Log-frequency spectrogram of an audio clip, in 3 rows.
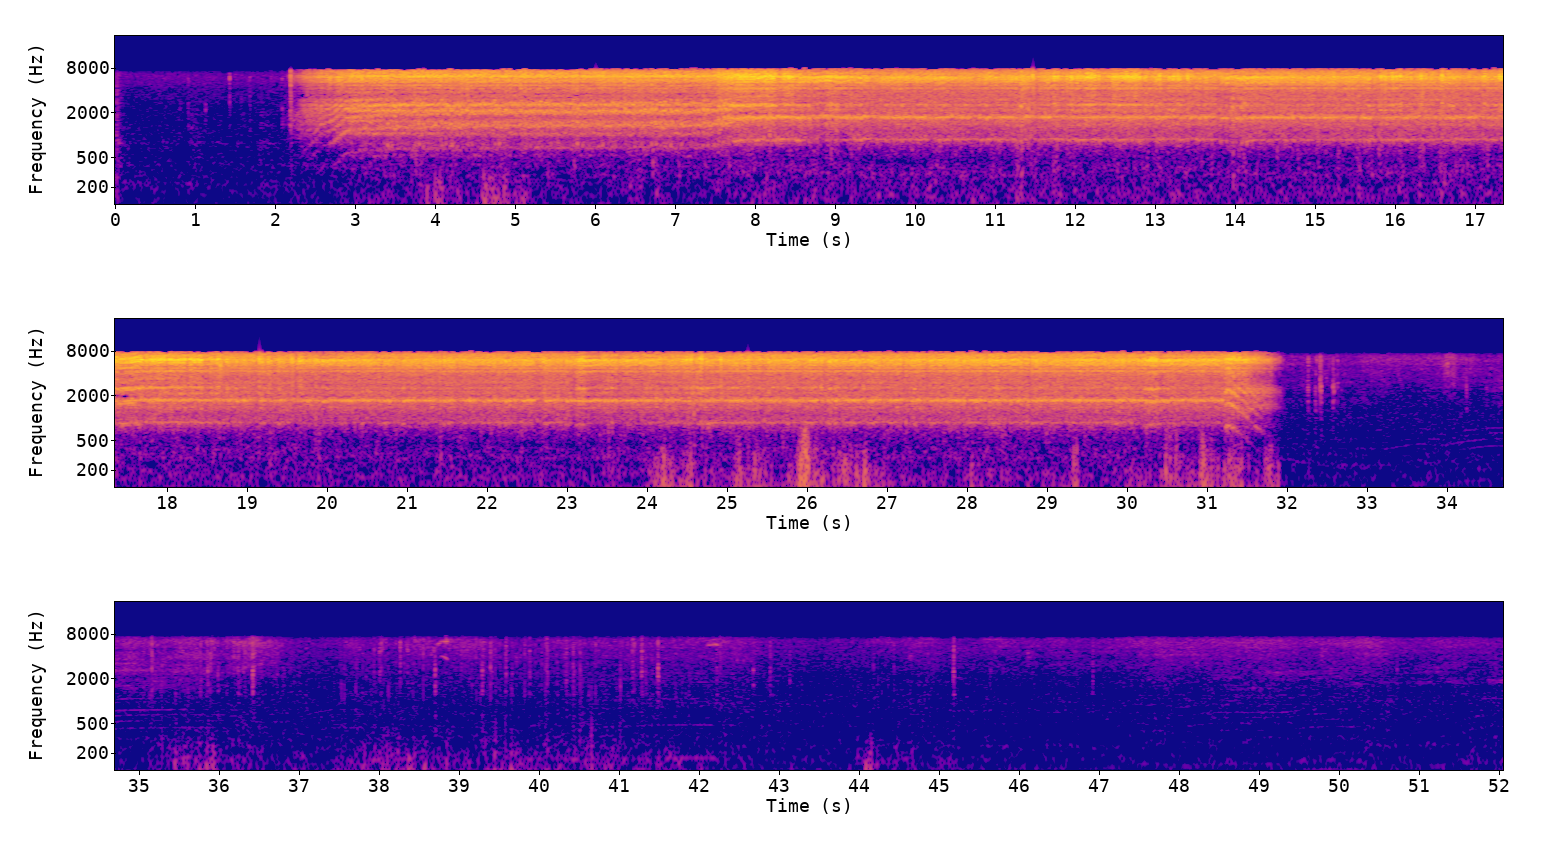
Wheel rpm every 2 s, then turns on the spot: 0, 90, 160, 160, 230, 230, 230, 230, 230, 230, 240, 230, 230, 230, 230, 170, 0, 0, 0, 0, 0, 0, 0, 0, 0, 0.
none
